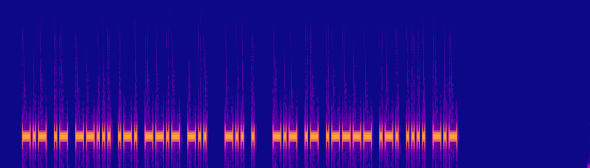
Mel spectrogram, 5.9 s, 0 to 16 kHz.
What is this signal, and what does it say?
Morse code, heard as a keyed tone, about 42 wpm, 700 Hz. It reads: KA7RQD DE KA1RHK
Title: USA Callsign DE Callsign - 6 Characters - 45wpm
